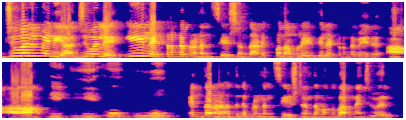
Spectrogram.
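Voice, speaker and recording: A woman's voice: a little high, fast, few pauses. A young woman teacher leading an online class, calling on students by name and drilling letter sounds over a video call.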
